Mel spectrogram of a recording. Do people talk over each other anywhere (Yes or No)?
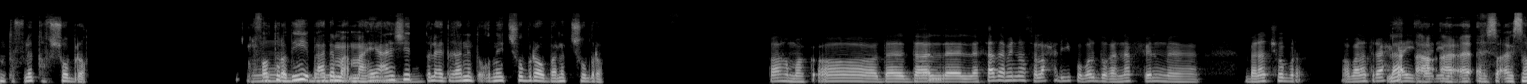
Yes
